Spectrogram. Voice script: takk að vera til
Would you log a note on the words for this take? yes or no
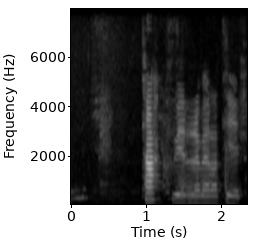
yes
